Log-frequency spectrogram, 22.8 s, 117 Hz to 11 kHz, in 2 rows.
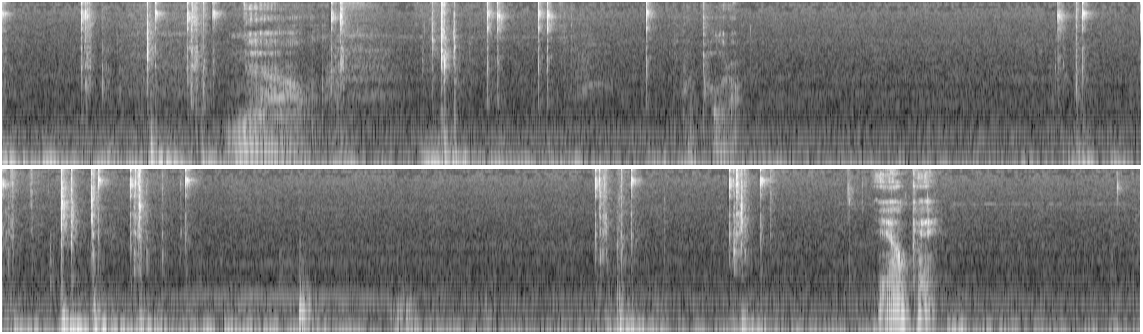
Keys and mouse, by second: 4.3 Tab, 5.9-7.4 middle drag, 10.8 middle click, 12.0 a, 15.1-17.7 middle drag, 22.3-22.7 middle drag.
